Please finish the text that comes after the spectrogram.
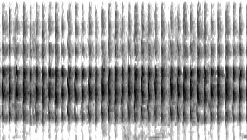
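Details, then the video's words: Male lovebird singing konslet: fast, steady high-pitched chatter pulsing about four times a second, dense and buzzy throughout. "Love Bird jantan Konslet."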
